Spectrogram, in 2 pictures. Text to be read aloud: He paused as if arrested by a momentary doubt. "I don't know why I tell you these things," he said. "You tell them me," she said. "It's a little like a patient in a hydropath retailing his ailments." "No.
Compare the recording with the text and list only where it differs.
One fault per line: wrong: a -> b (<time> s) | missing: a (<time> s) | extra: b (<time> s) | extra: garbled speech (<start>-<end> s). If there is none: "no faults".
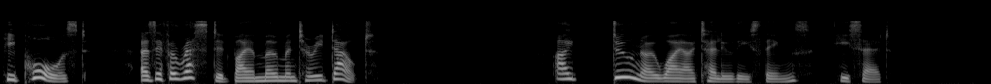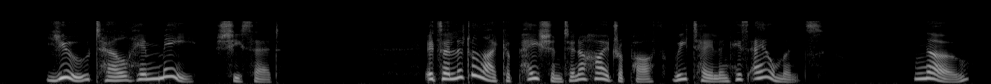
wrong: don't -> do (6.1 s)
wrong: them -> him (11.2 s)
